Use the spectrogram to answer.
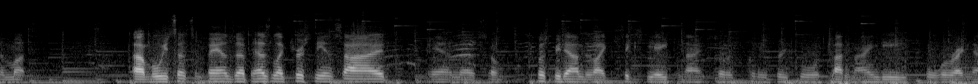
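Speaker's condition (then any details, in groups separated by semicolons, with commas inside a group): No condition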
